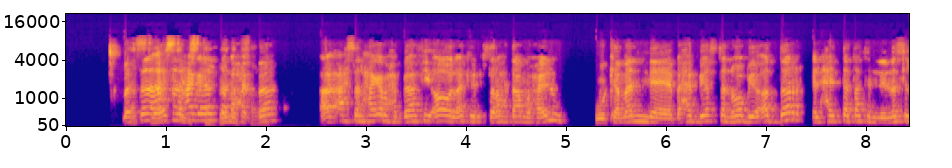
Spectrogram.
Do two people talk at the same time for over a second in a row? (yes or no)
yes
